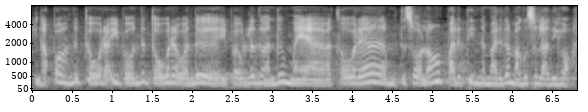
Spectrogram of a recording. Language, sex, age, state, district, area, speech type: Tamil, female, 30-45, Tamil Nadu, Perambalur, rural, spontaneous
